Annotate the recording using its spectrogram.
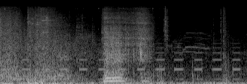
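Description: A sniper rifle fires with a sharp, loud crack.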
